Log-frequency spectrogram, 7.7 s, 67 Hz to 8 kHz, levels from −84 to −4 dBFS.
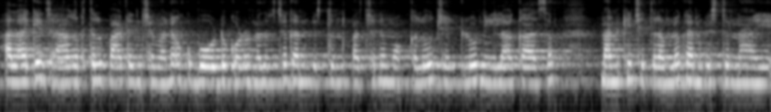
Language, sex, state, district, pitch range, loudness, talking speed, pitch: Telugu, female, Andhra Pradesh, Chittoor, 235-250 Hz, -18 LUFS, 115 wpm, 240 Hz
